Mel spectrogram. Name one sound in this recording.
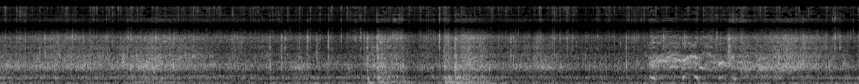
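Ocean waves surge and wash steadily.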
